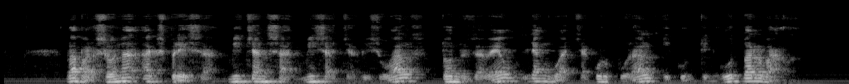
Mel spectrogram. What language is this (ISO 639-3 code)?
cat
